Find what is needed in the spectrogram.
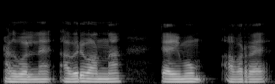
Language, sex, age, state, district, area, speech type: Malayalam, male, 18-30, Kerala, Kottayam, rural, spontaneous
